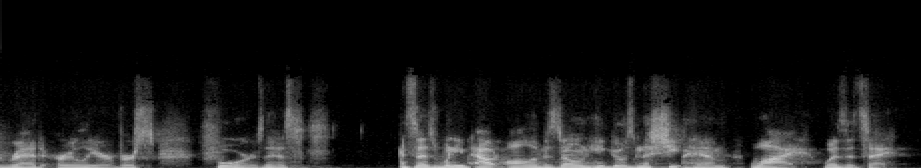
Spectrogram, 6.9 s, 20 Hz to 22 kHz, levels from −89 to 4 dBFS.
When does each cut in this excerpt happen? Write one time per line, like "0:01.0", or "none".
0:01.9
0:03.5
0:04.7
0:05.1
